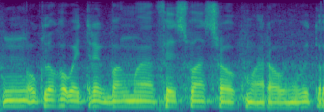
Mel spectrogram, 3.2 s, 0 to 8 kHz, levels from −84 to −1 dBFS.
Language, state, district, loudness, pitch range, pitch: Kokborok, Tripura, West Tripura, -18 LUFS, 95-105 Hz, 100 Hz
